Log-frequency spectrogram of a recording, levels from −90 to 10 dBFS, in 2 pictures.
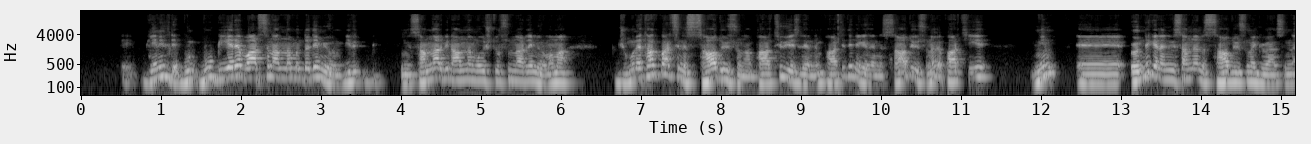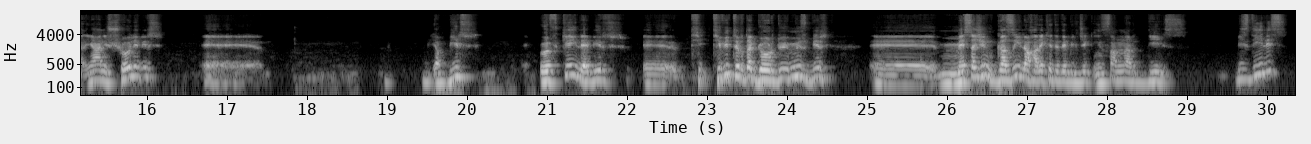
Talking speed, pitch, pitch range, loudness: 115 wpm, 150 Hz, 130-190 Hz, -23 LUFS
